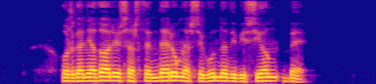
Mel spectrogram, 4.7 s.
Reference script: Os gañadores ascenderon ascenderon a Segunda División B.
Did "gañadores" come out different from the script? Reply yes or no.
no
